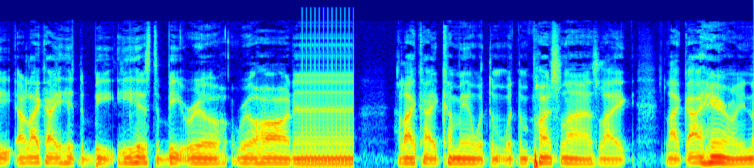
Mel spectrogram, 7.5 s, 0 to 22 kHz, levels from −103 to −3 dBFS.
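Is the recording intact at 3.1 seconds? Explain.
No. Just after "beat real real hard", a system hang loop from 3.03 to 3.54 s replays one 42.7 ms buffer twelve times while the driver is frozen, producing a rapid 23.4 Hz stutter.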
